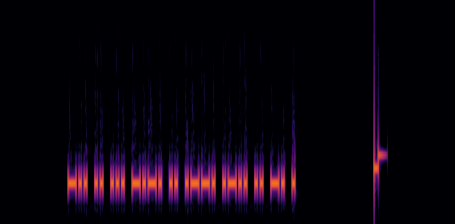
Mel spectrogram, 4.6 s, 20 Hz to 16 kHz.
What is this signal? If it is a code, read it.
Morse code, heard as a keyed tone, about 46 wpm, 700 Hz. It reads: DISCIPLINE
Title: Sentences from Top 900 Words - New Word Drill - 45wpm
